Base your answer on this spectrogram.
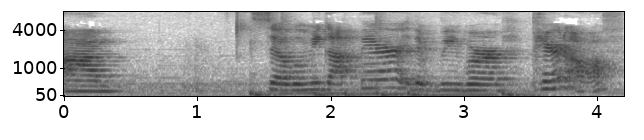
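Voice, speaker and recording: A woman with a fairly high pitch is heard through audible room echo and noticeable background noise. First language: not English. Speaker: nursing student vlogger. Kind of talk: casual vlog. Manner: many filler ums.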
